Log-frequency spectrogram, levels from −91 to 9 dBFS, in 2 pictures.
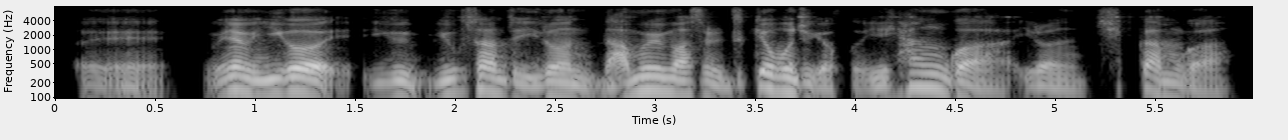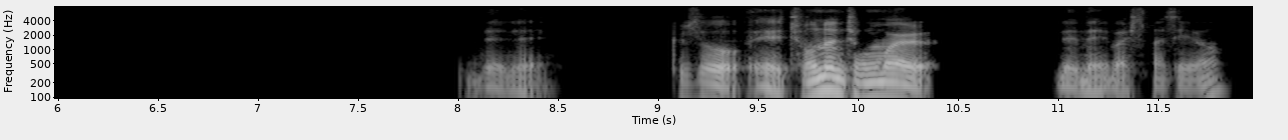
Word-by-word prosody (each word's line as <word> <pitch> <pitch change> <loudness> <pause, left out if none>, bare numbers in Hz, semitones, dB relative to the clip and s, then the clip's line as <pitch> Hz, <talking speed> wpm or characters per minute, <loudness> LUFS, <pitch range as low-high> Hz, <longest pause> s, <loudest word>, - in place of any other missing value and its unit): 예예. - - -8 0.2
왜냐하면 130 -4 +3
이거, 125 +1 +8 0.2
이거 105 0 -3
미국 115 +3 -2
사람도 125 -7 +2
이런 90 -4 0
나물 135 +2 +3
맛을 110 -5 +1
느껴본 135 - +2
적이 95 -6 -3
없거든요 75 +1 -7
이 - - -4
향과 140 - 0
이런 75 -4 -5
식감과. 85 - -4 2.2
네네. 70 -5 -16 0.7
그래서 - - -6
예 - - -5
저는 125 +4 +1
정말 105 -1 0 0.6
네네 - - -10
말씀하세요. 80 - -14
105 Hz, 275 characters per minute, -24 LUFS, 80-125 Hz, 2.2 s, 이거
